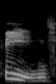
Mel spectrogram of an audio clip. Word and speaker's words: Thien: It's Thien. So because it's actually a silent H, it's a silent H and most people would just call it Thien.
